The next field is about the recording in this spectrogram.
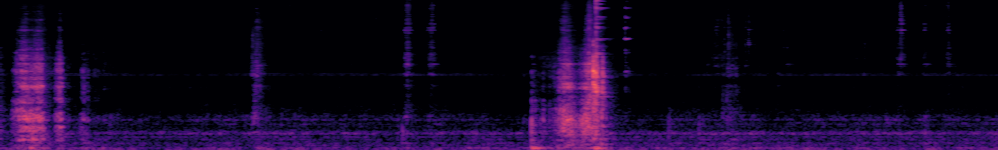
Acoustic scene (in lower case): kitchen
